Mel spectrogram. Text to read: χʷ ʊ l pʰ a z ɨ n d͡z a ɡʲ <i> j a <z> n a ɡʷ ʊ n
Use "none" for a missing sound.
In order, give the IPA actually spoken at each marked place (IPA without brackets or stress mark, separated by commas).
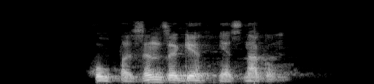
ɪ, z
